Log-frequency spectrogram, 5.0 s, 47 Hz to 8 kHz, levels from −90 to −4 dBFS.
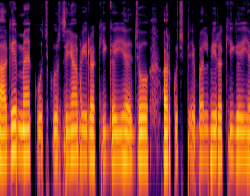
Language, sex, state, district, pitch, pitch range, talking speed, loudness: Hindi, male, Jharkhand, Deoghar, 125 Hz, 120-130 Hz, 190 wpm, -22 LUFS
